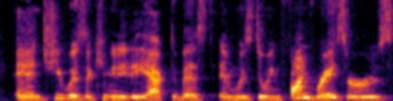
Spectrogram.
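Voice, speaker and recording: A woman talks at a fairly slow pace and medium pitch. She has a normal speaking voice. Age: 60s. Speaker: modeling agent. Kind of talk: interview.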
